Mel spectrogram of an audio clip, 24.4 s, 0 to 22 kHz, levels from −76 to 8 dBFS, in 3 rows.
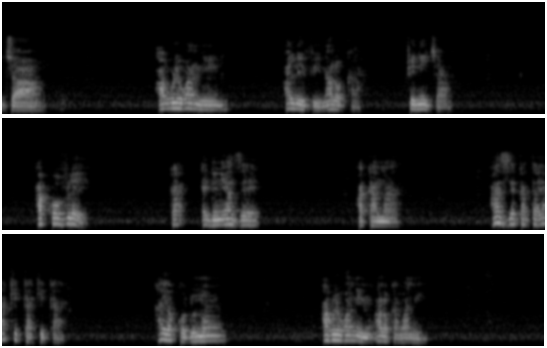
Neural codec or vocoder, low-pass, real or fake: vocoder, 44.1 kHz, 128 mel bands every 256 samples, BigVGAN v2; 7.2 kHz; fake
